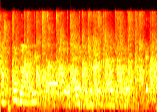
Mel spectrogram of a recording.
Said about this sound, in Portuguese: Vamos bater uma salva de palmas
